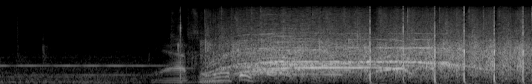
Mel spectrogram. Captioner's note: cheers and applause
